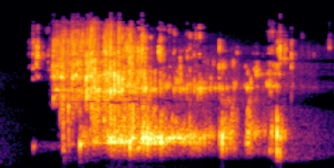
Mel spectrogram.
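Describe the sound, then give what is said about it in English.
Water is poured steadily for about two and a half seconds, a bright splashing stream that breaks into a few gurgling spurts before stopping; fairly loud, with no talking. “But he's going to play two different ones, and then you got to say, okay, is that cold water or is that hot water? Just by listening to it, okay?”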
